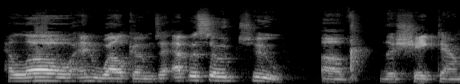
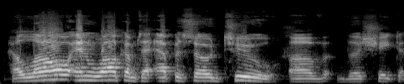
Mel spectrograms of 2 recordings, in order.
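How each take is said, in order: First: It is said more quietly. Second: It is said too loudly.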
